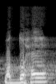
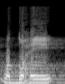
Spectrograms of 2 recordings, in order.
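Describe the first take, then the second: First: The final vowel leans slightly toward 'e'. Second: The final vowel leans fully toward 'e'. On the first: "التقليل" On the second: "إمالة إضجاع تام"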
